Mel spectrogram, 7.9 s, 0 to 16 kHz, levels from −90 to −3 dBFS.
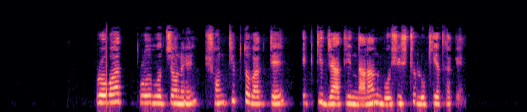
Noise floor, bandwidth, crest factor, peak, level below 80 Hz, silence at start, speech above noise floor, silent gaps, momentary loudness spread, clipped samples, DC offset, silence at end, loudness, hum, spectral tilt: -89 dBFS; 7.4 kHz; 18 dB; -2 dBFS; -56 dBFS; 1.45 s; 71 dB; none; 10 LU; under 0.1%; under 0.1%; 1 s; -18 LUFS; none; -5.5 dB/octave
